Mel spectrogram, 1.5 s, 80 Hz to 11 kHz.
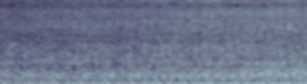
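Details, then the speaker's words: Massey Ferguson 35 tractor being restored, started first turn after about 3.5 gallons of hydraulic oil was added for testing: a low steady diesel chug at an even pulse with nothing knocking or missing. It idles clean and healthy. "So I have the 35 fired up."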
